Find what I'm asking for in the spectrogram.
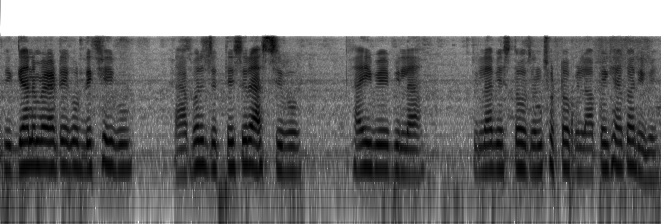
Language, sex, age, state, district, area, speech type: Odia, female, 30-45, Odisha, Kendrapara, urban, spontaneous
